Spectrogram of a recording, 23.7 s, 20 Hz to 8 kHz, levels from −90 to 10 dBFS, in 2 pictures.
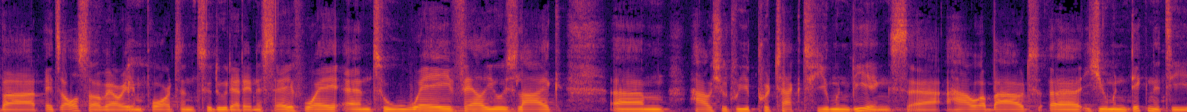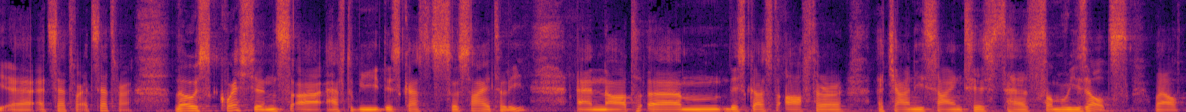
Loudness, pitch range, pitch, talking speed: -20 LUFS, 115-125 Hz, 120 Hz, 140 wpm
